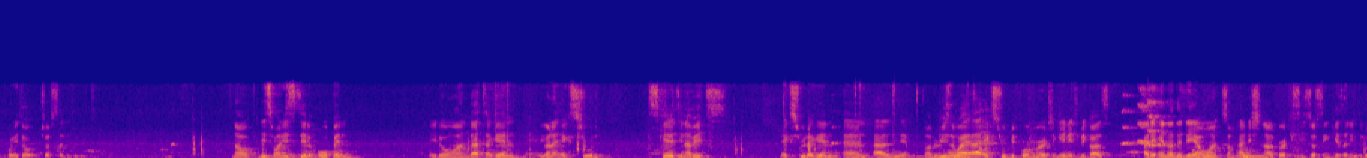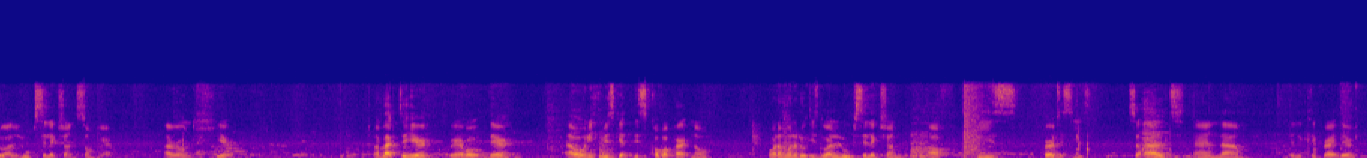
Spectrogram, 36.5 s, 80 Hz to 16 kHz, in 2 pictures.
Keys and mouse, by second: 7.0 e, 8.9 s, 11.1 e, 12.2 alt+m, 15.5 KP_Decimal, 22.9 KP_3, 26.2-32.7 middle drag, 32.7-34.4 right drag, 34.4 click.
